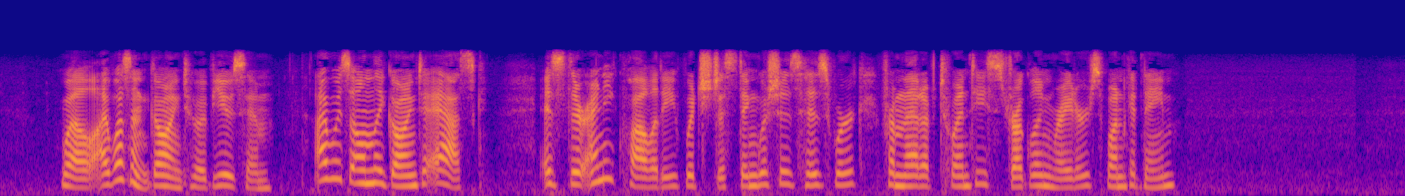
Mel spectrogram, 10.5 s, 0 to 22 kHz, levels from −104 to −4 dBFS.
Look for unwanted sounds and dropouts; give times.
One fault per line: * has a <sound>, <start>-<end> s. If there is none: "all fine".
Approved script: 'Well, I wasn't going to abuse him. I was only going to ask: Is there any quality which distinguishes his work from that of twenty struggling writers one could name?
all fine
